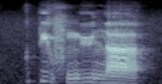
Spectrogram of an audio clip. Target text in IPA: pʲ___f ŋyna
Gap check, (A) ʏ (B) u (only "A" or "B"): B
